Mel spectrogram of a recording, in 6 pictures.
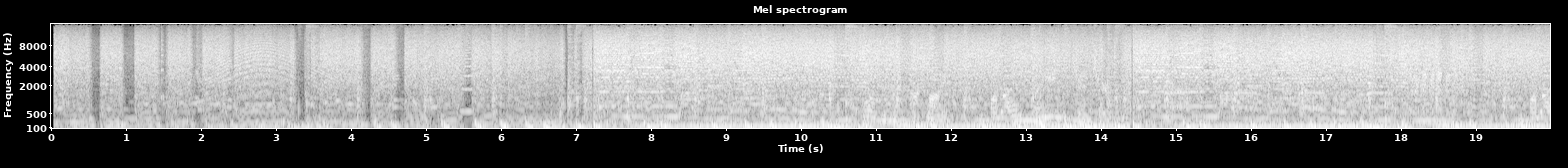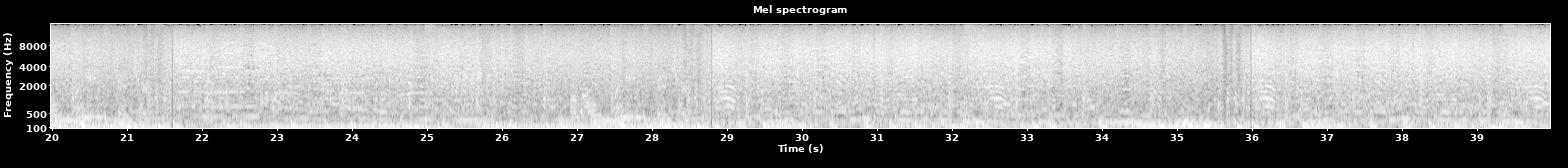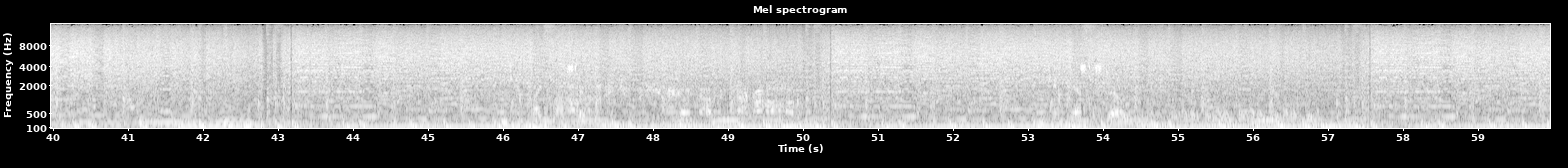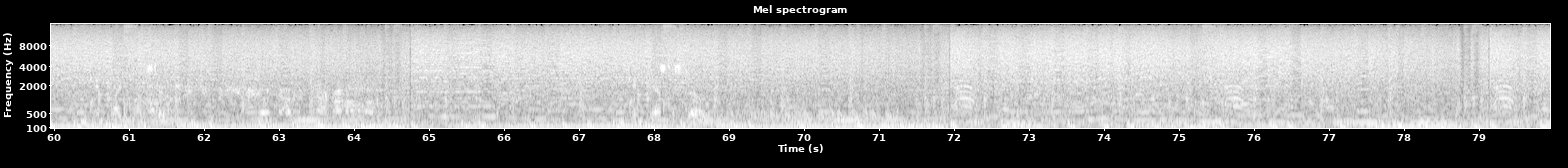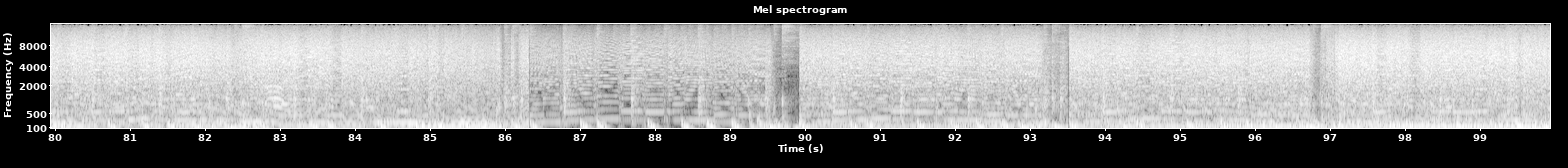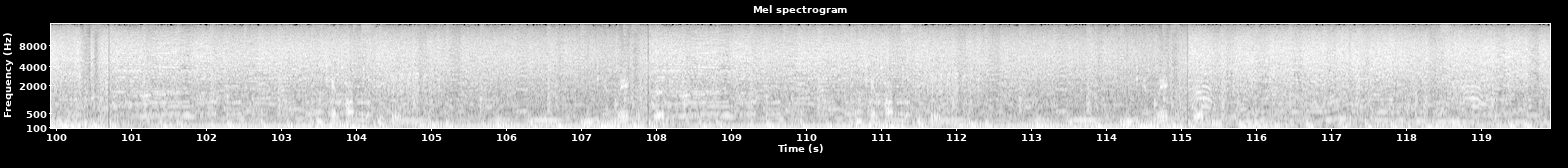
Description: The mix came out pretty good.  I used robot voices, so I did not have to impose my Gomer Pyle-esque voice on everyone.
